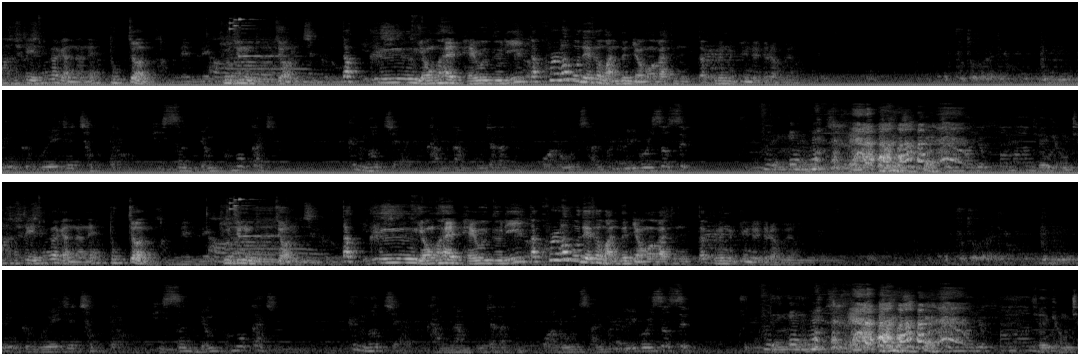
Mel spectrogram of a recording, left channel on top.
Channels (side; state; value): left; noise; hum, 7 dB below the sound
